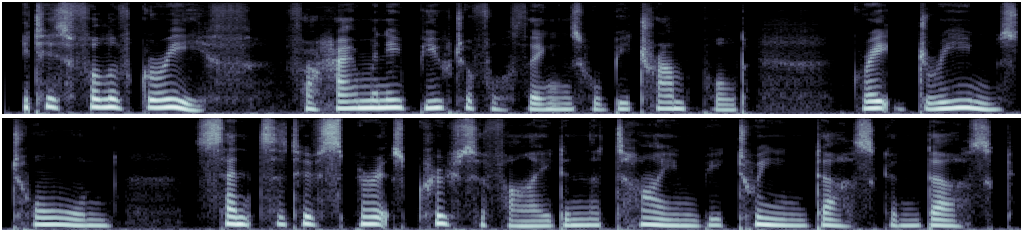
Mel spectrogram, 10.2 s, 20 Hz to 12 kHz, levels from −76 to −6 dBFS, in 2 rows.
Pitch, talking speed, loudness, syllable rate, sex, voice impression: 185 Hz, 155 wpm, -21 LUFS, 4.1 syllables/s, female, very feminine, adult-like, slightly muffled, slightly fluent, elegant, slightly sweet, kind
